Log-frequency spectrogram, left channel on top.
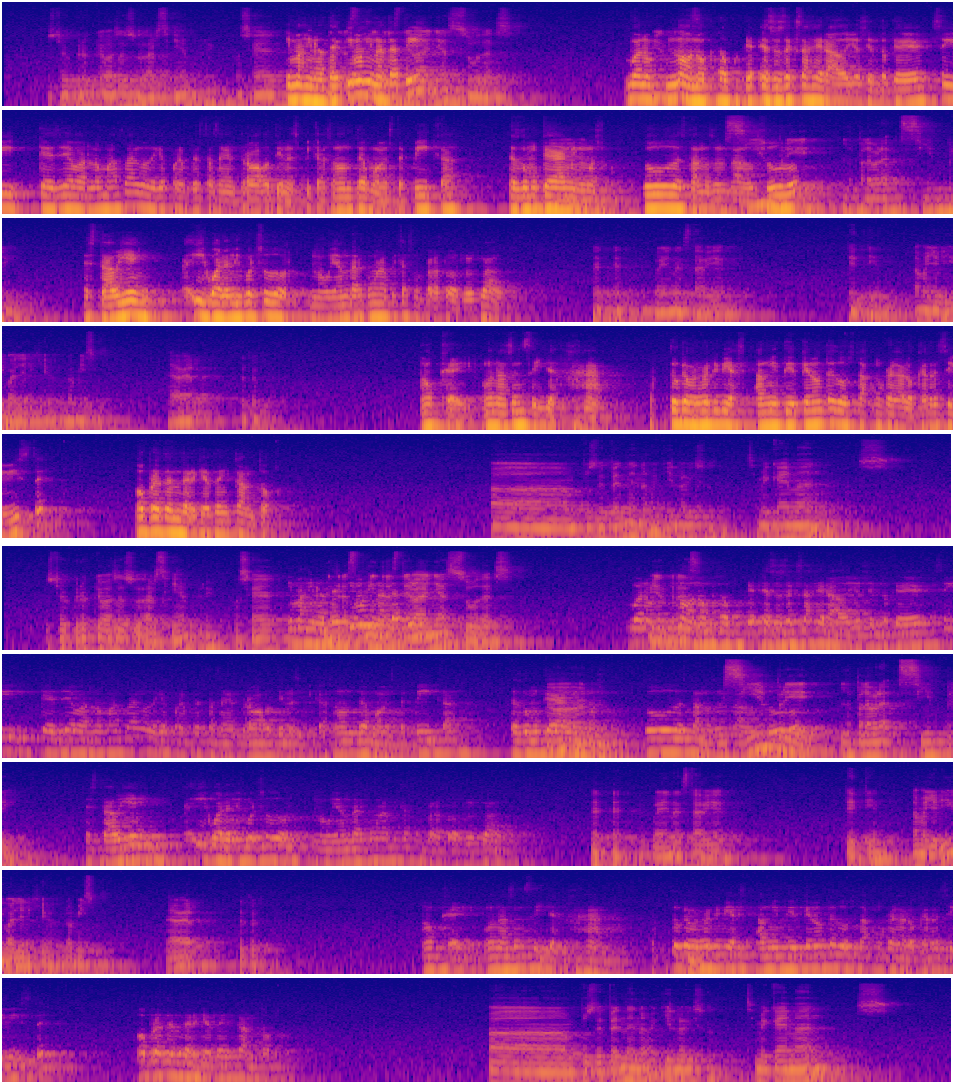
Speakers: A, on the right; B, on the left.
A: Pues yo creo que vas a sudar siempre. O sea,
B: Imagínate,
A: mientras,
B: imagínate
A: mientras
B: a
A: te
B: ti,
A: bañas, sudas.
B: bueno,
A: Mientras.
B: no, no creo,
A: <laughs>
B: porque eso es exagerado. Yo siento que sí, que es llevarlo más a algo de que, por ejemplo, estás en el trabajo, tienes picazón, te mueves, te pica. Es como que
A: No,
B: al mínimo
A: no.
B: es sudo, estando sentado
A: Siempre.
B: sudo.
A: La palabra siempre.
B: Está bien. Igual elijo el sudor. No voy a andar con una picazón para todos los lados.
A: <laughs> Bueno, está bien. Te entiendo. La mayoría igual eligió lo mismo. A ver, te toca.
B: Ok, una sencilla. <laughs> Ajá. ¿Tú qué preferirías?
A: Mm.
B: ¿Admitir que no te gusta un regalo que recibiste o pretender que te encantó?
A: Ah, pues depende, ¿no? ¿Quién lo hizo? Si me cae mal, pues.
